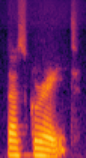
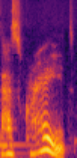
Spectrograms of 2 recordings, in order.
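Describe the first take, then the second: First: It is said with flat, unenthusiastic intonation. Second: It is said with lively, enthusiastic intonation. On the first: The speaker calls it wrong. "No vamos a decir" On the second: The speaker calls it right. "No, it's"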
